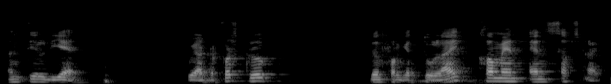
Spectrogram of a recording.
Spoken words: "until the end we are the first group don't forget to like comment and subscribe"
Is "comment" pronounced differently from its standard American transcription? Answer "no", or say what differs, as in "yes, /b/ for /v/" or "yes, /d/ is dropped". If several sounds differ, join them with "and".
no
